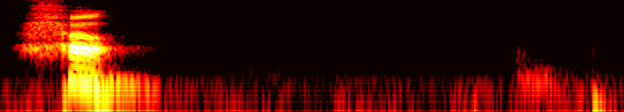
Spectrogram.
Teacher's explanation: تو اس کا مخرج بہت ہی آسان ہے، یہ بھی عین کے پاس ہی رہتا ہے، گلے کے درمیان میں۔ تو حا کی آواز بھی گلے کے درمیان سے ادا ہوتی ہے۔ عین اور حا دونوں کی آواز گلے کے درمیان سے ادا ہوتی ہے۔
